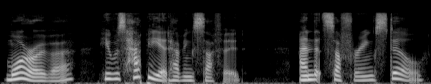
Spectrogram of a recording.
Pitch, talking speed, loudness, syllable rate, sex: 210 Hz, 155 wpm, -19 LUFS, 5.5 syllables/s, female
